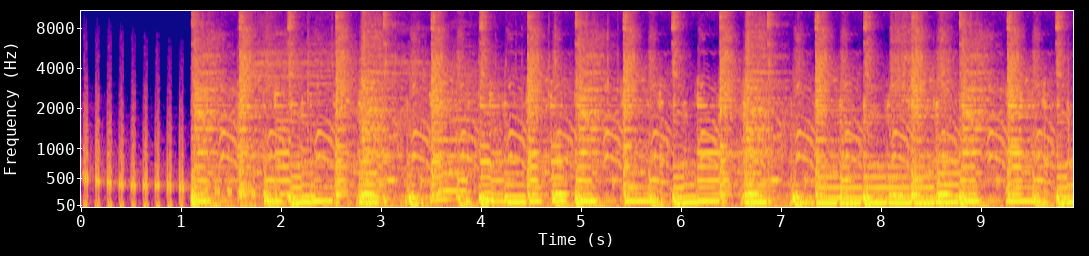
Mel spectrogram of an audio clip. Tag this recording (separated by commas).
Music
